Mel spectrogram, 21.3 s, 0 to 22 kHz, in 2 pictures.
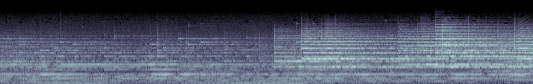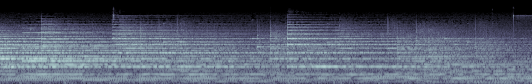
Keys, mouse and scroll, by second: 2.6 scroll down 1, 3.6 shift+click, 4.6 scroll down 1, 5.2 scroll down 1, 6.8 scroll down 1, 7.9 scroll down 1, 8.0 KP_0, 8.2 scroll up 1, 9.0 click, 9.9 scroll up 1, 11.0 shift+click, 12.6 click, 15.2 alt+a, 16.2 click, 16.6 alt+a, 18.2 scroll up 1, 20.2 click, 20.4 r, 20.9 right click, 21.2 r.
